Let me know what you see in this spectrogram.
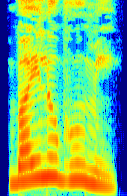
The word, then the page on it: ಬೈಲುಭೂಮಿ: bailu bhūmi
